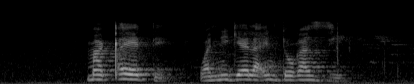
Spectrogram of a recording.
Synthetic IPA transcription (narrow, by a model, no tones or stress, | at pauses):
maǃɛd̥ʱɛ | wanik̬ɛlaɛntʼɔk̬aziːni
